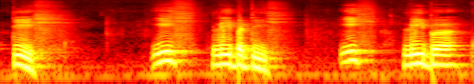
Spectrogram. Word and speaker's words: dich: Jadi liebe, dich, CH-nya dibaca H.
